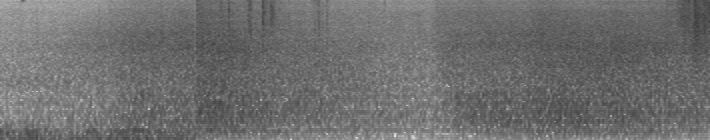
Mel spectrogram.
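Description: Sea surf breaking and washing up a shingle beach, a wave swelling up about halfway through. Wind buffets the microphone with a low rumble for the first couple of seconds.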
